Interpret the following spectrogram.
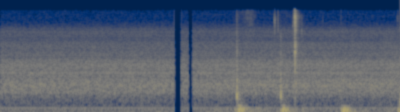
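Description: Steady faint hiss of room tone through the narrator's microphone, with a brief dropout just before two seconds in and a few short, soft low thumps in the second half.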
